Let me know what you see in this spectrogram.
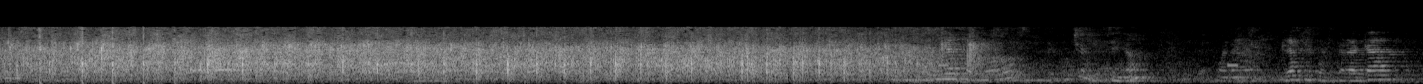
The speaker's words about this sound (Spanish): Fuerte el aplauso para Diana Cohen Agrés.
